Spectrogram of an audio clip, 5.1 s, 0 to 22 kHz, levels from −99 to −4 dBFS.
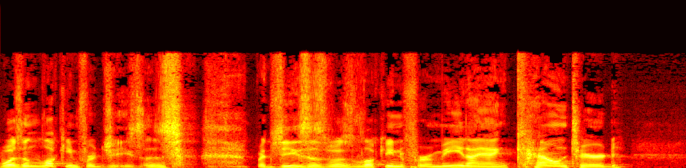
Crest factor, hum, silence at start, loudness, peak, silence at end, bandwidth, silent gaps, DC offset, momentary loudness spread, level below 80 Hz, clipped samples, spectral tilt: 18 dB; none; 0 s; -21 LUFS; -4 dBFS; 0.25 s; 15.5 kHz; none; under 0.1%; 8 LU; -68 dBFS; under 0.1%; -3.5 dB/octave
